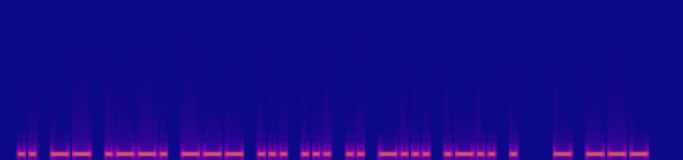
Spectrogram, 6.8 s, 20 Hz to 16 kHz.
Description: Morse code, heard as a keyed tone, about 22 wpm, 700 Hz. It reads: IMPOSSIBLE TO
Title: Sentences from Top 1200 Words 22wpm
